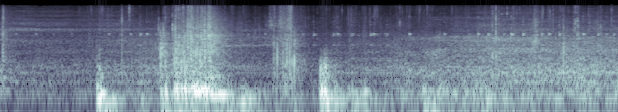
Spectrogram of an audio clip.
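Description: A deck of tarot cards being shuffled by hand, the cards sliding and rustling against each other. There are a few short knocks and a louder rustling burst about two seconds in, then a steadier shuffle through the second half.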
